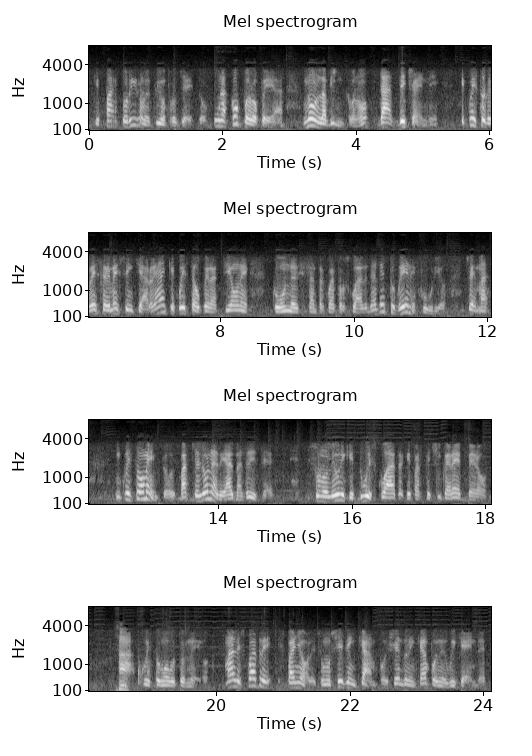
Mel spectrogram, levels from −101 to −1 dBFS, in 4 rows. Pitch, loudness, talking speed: 375 Hz, -23 LUFS, 165 wpm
